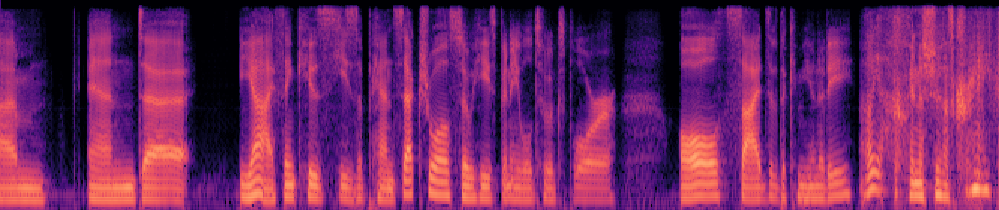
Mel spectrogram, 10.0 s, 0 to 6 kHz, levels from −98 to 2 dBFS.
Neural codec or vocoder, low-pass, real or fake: codec, 16 kHz, 0.5 kbps, X-Codec, HuBERT features, trained on LibriSpeech; 5.4 kHz; fake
